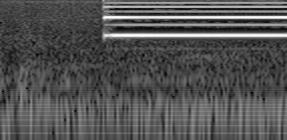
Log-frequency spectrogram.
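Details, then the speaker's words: A training defibrillator in a training demonstration prompts "stand clear, press the shock button" and then says "shock delivered"; a sudden steady high-pitched tone, with no real shock given: the AED shock tone. "Right, it wants to shock, so Stand stay back. clear. Press Shocking the now. button. Shock delivered."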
